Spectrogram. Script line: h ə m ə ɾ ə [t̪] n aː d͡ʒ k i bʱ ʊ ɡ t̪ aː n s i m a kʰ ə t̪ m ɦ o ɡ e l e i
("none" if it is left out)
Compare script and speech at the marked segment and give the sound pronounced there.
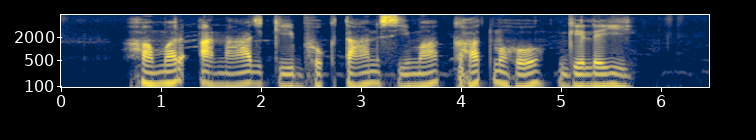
none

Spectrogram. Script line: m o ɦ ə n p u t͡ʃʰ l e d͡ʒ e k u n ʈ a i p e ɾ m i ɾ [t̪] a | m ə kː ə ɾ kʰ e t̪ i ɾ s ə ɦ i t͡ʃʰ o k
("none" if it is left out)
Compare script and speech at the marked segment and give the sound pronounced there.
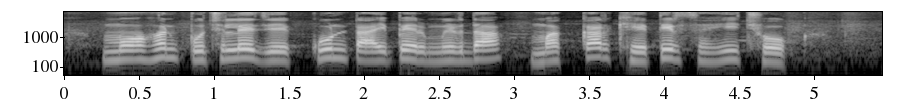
d̪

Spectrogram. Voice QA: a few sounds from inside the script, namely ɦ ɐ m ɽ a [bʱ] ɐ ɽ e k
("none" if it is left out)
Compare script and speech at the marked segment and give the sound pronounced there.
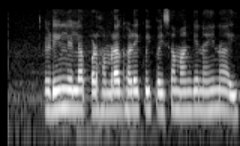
ɡʱ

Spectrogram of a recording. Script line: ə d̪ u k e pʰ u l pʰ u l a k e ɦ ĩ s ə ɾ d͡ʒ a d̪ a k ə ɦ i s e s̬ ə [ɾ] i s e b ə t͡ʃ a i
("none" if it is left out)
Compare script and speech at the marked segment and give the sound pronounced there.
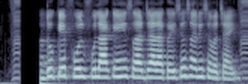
ɾ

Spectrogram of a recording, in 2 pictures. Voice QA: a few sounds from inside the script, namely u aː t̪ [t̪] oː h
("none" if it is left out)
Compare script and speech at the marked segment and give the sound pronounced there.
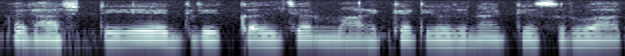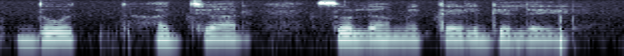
d̪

